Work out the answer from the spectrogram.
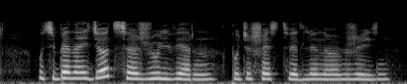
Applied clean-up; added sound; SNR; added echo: none; none; none; none.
